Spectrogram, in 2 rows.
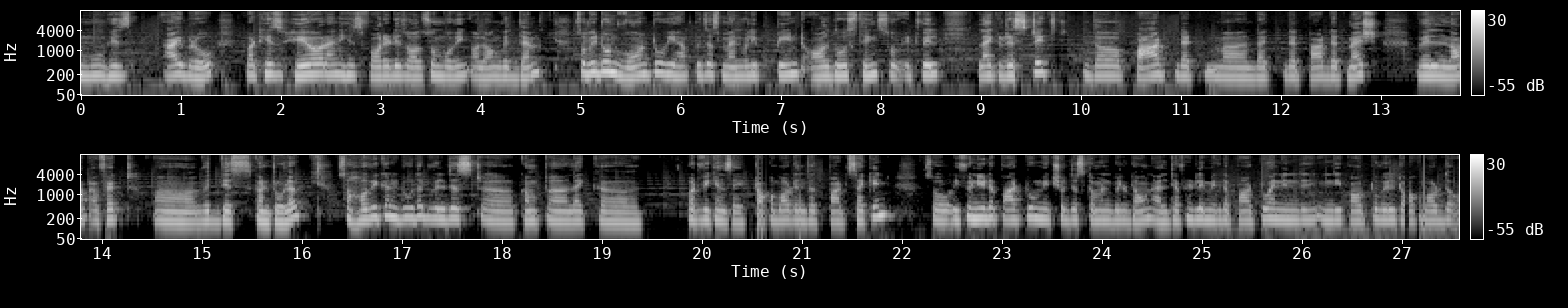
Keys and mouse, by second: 0.4 g.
